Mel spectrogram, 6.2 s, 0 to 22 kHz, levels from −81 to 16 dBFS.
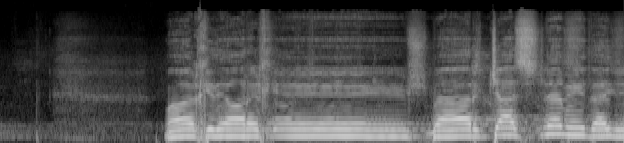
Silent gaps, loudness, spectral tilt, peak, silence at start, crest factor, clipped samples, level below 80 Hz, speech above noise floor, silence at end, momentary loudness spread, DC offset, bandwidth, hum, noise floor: none; -11 LUFS; -5.5 dB/octave; 0 dBFS; 1.65 s; 12 dB; under 0.1%; -38 dBFS; 34 dB; 0 s; 6 LU; under 0.1%; 16.5 kHz; none; -44 dBFS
